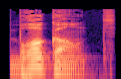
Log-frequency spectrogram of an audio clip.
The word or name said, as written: brocante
